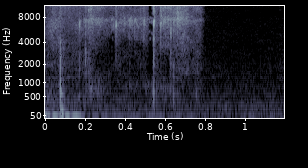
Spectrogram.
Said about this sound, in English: Oh, I thought somebody was shuffling a deck of cards.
